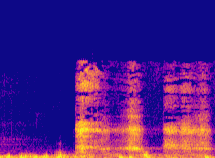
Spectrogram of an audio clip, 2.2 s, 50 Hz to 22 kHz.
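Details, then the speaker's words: Simulated fetal heartbeat from a movie pregnancy scan scene: rapid soft thumping with whooshing hiss; twin pregnancy, irregular periods, last period May 21st. "Can you hear the baby's heartbeat?"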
